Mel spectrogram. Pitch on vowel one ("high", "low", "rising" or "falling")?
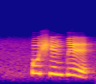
high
